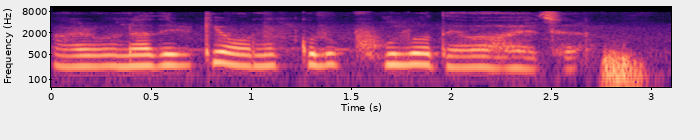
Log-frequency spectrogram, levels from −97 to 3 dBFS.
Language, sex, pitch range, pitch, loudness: Bengali, female, 225-260 Hz, 245 Hz, -16 LUFS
